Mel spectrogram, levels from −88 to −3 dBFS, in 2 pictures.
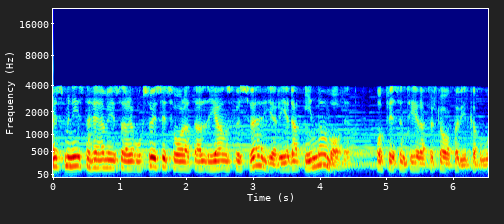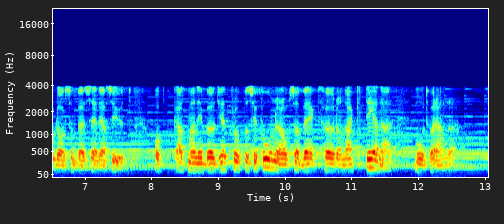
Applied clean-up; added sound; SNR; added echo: none; Musical instrument; 19 dB; reverberation time 0.2 s.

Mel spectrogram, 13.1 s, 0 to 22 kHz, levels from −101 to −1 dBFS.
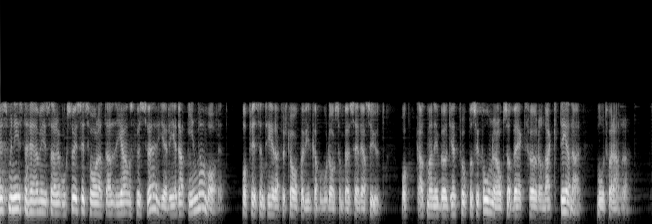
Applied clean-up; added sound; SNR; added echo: neural mask model DeepFilterNet 3.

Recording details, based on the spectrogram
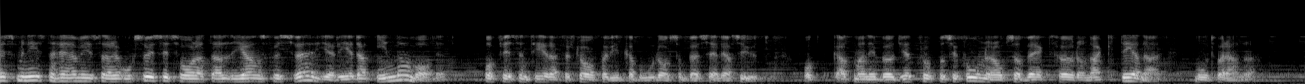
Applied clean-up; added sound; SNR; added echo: neural separator model SepFormer DNS4.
